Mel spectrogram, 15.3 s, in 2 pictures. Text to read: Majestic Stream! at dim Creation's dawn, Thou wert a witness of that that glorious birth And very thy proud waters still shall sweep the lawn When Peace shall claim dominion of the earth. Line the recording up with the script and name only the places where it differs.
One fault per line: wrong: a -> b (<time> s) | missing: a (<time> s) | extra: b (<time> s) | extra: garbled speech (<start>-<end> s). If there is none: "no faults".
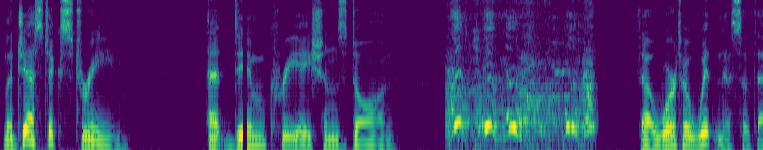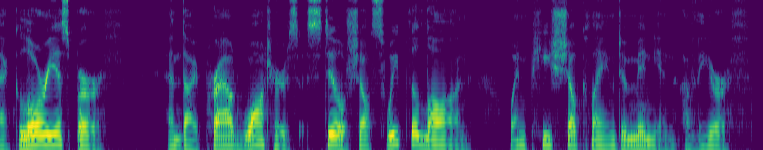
missing: that (7.8 s)
missing: very (9.5 s)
